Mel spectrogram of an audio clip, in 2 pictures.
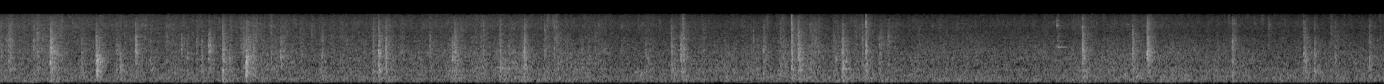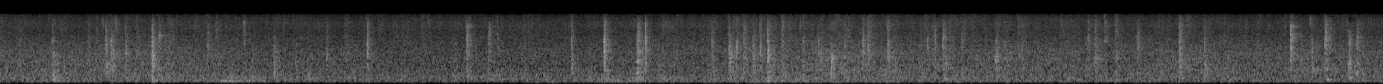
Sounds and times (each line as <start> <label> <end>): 0.0 hail 9.5
0.0 rain 27.6
0.0 wind 27.6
